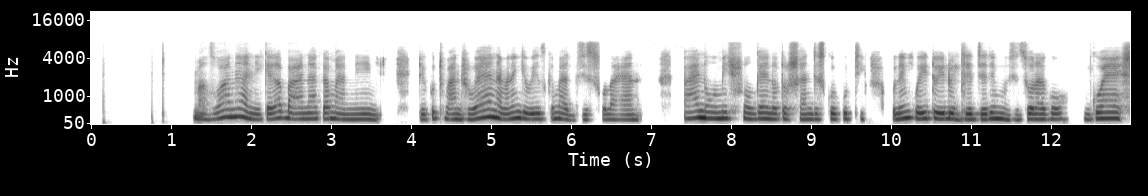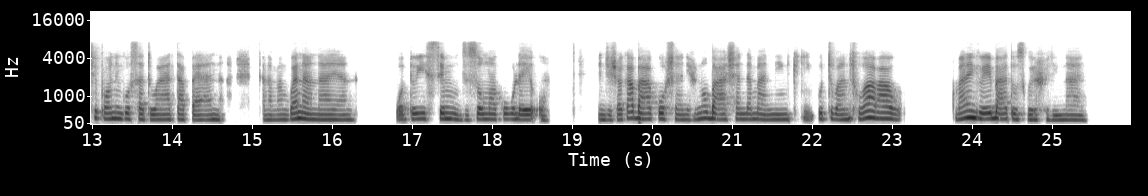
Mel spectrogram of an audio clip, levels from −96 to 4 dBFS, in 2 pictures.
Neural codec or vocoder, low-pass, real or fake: codec, 16 kHz, 0.9 kbps, LongCat-Audio-Codec; 7.2 kHz; fake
